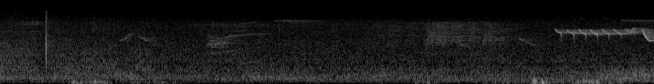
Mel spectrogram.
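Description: White-eared sibia giving a quick, high series of about eight clipped notes near the end, after soft, faint bird notes over steady rustling background noise.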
